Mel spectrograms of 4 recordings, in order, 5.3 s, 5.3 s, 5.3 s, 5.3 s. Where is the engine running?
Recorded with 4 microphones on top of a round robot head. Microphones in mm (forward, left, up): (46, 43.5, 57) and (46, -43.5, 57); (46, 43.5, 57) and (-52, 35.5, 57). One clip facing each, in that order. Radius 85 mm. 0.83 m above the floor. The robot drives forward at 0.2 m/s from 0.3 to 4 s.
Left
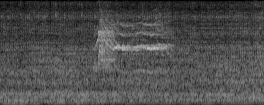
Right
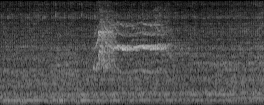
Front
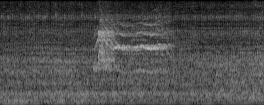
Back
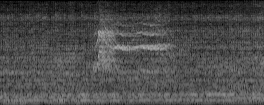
135° right, 1.3 m; by 5.3 s 150° right, 1.9 m.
